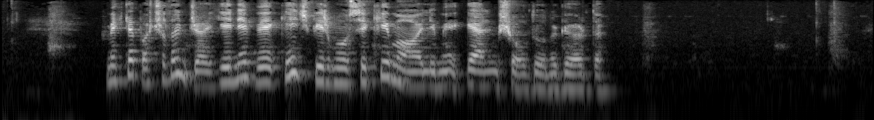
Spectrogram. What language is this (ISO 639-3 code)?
tur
